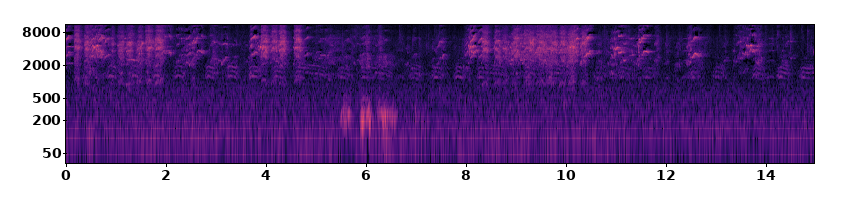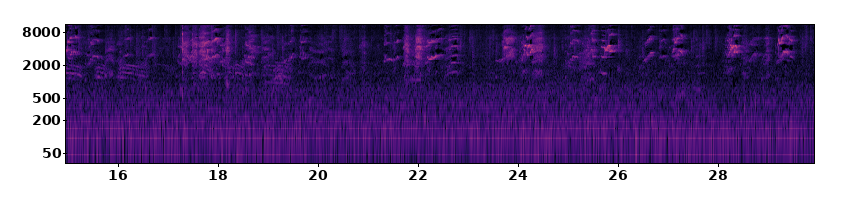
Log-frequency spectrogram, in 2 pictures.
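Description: Garden birds calling: rapid chirps and short repeated notes throughout, thickening into dense, overlapping chatter at the start and again about eight to ten seconds in, with a brief lower call about six seconds in.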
